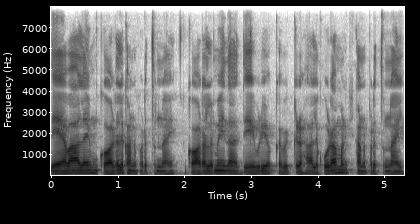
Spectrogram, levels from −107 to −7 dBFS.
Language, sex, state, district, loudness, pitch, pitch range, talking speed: Telugu, male, Andhra Pradesh, Krishna, -19 LUFS, 105 Hz, 100-115 Hz, 100 wpm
